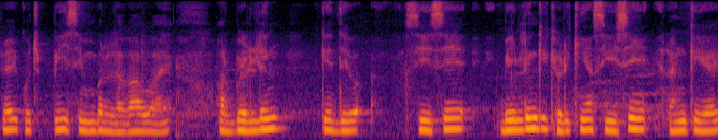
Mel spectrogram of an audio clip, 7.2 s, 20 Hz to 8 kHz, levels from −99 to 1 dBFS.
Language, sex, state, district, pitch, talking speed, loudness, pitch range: Hindi, male, Uttar Pradesh, Varanasi, 165 Hz, 160 wpm, -29 LUFS, 155-175 Hz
